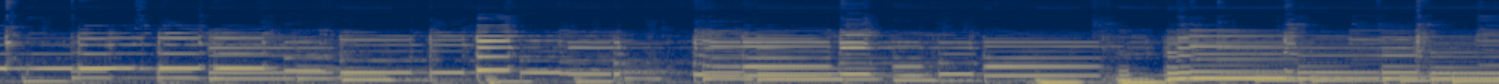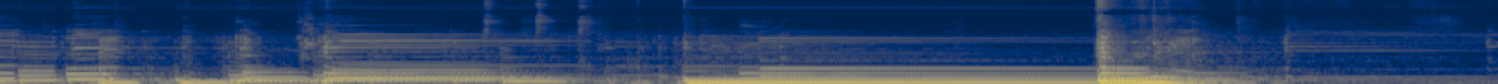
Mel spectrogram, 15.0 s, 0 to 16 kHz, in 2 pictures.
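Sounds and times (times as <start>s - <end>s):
electric guitar playing slow blues: 0.0s - 14.9s.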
